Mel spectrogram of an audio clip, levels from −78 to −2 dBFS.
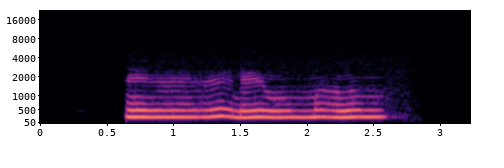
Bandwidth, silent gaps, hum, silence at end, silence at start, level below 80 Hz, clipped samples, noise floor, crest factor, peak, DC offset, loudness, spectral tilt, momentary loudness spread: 4.2 kHz; none; none; 0.6 s; 0.65 s; -76 dBFS; under 0.1%; -79 dBFS; 12 dB; -12 dBFS; under 0.1%; -23 LUFS; -9 dB/octave; 6 LU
